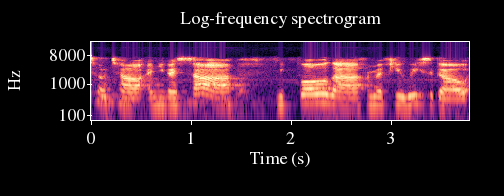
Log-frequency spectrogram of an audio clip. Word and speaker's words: Nicola: Nicola. See, I like to say it like Ricola, like the rucola. Like Ricola and the cough drops too.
